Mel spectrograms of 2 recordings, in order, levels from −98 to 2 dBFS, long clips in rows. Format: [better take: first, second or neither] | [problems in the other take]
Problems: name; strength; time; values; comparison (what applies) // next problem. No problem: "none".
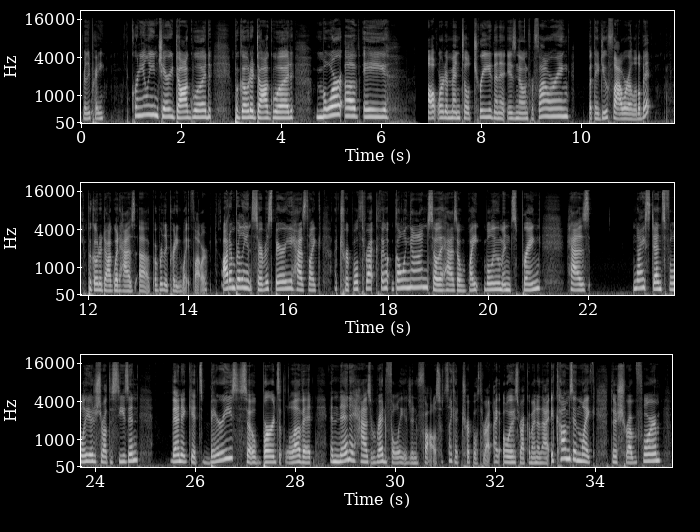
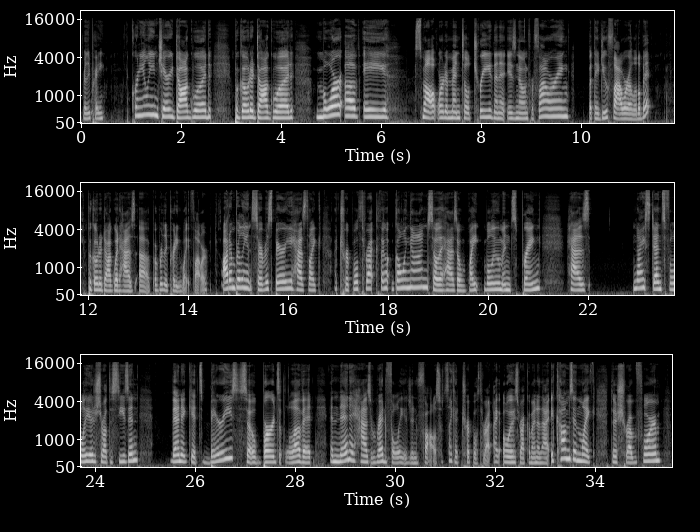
second | audio cutting out; at 6.5 s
